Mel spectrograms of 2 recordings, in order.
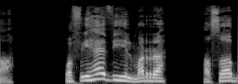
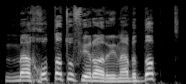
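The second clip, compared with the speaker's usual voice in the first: higher-pitched, sudden demand; an abrupt, raised-pitch query; abrupt question; 5 semitones higher, 4 dB louder than usual. A narrator's reading. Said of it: "وسأله بغتة".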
